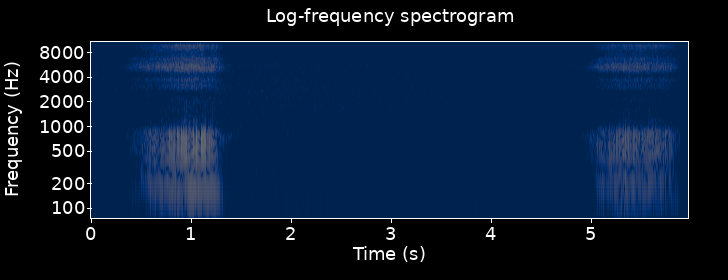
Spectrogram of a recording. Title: The snore files 1(3)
